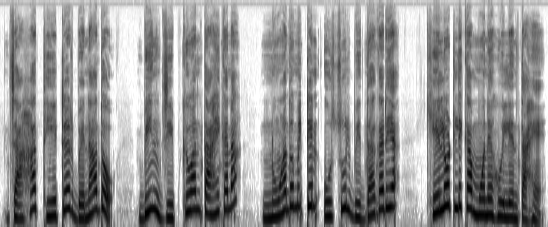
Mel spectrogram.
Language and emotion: Santali, disgusted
